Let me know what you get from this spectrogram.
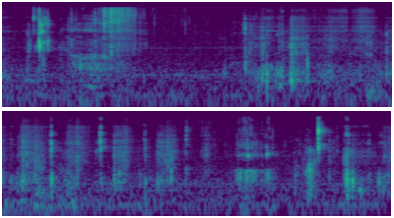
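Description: A person chewing a chocolate-coated bar with the mouth near the microphone: quiet, scattered crunches and wet mouth sounds.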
